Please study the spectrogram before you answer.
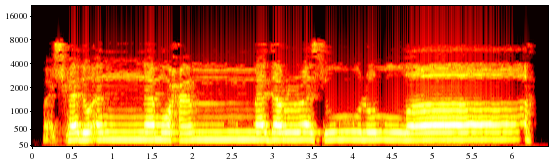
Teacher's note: والعارض السكون من المدود الجائزة اللي هتاخد حركتين أو أربعة أو ستة. فإذا كنت أنت مثلا في خطبة ممكن تقف على الاثنين أو أربعة، وأشهد أن محمد رسول الله، خلاص أربعة كده حلوين. · Term: العارض للسكون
